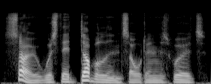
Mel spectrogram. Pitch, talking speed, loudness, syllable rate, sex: 110 Hz, 225 wpm, -20 LUFS, 5.5 syllables/s, male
